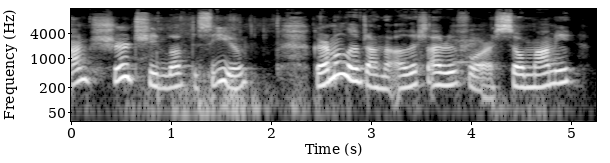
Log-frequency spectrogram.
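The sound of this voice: The clip features an unforced reading voice.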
